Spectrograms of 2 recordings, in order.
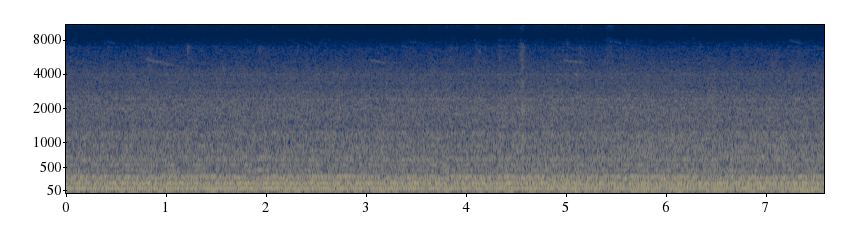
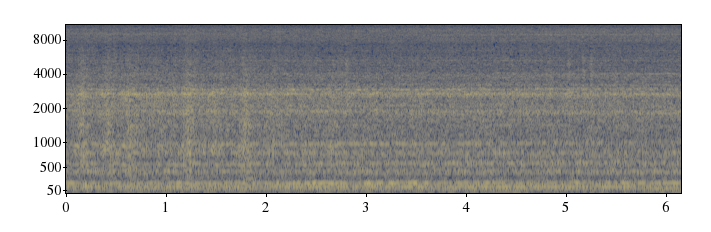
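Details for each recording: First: Bilge pump emptying a boat's engine bay: steady low motor hum with a light gargling hiss as it draws air, meaning the bilge is nearly dry. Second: Sounds like it's trying to get a bit more out.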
